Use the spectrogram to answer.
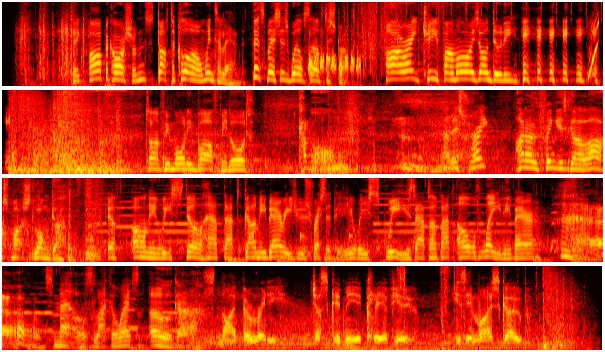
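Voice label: British English, male, animation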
